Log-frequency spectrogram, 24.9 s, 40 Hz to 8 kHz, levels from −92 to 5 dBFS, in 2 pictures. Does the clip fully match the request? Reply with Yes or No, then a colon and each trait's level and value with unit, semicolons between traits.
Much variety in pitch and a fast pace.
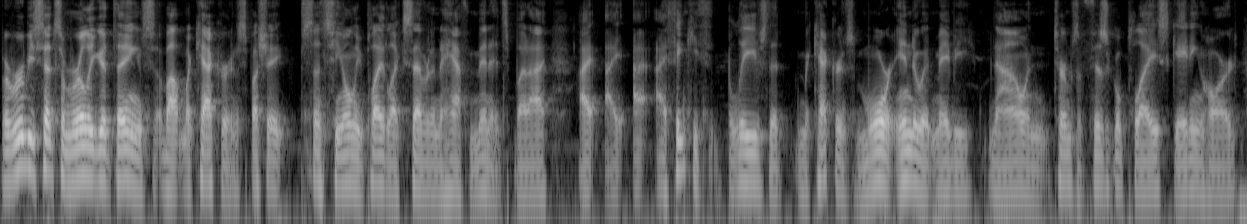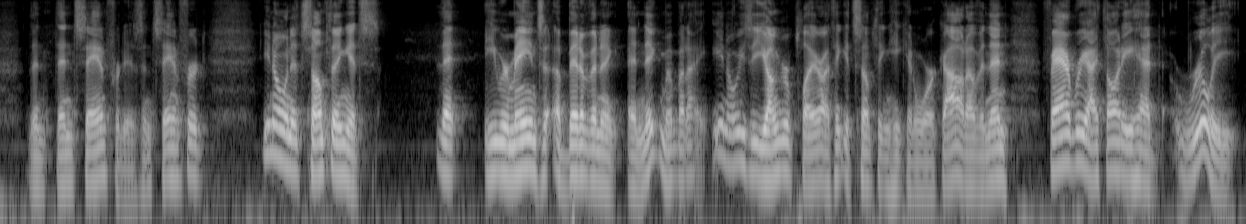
Yes: wide, 5.9 semitones; fast, 215 wpm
